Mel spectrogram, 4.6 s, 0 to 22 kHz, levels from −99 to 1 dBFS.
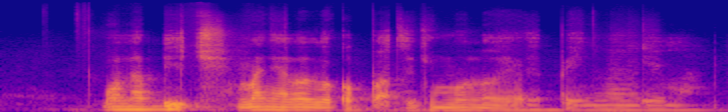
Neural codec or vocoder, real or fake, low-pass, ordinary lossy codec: codec, 44.1 kHz, 2.6 kbps, DAC; fake; 19.8 kHz; none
